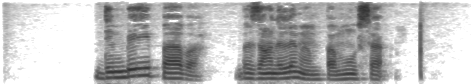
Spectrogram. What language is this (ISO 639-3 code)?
dag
